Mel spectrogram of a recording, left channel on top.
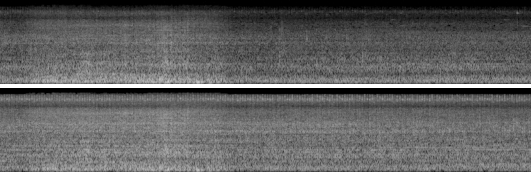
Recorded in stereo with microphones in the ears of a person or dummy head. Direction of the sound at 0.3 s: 30° right (ahead or behind).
